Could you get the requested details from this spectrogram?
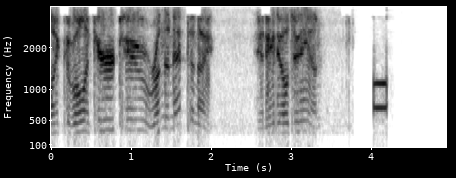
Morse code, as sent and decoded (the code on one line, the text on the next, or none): none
